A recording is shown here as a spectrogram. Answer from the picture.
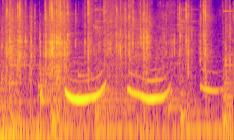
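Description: Crinkly plastic blind bag being torn and pulled open by hand. In the middle a voice makes two short sounds that dip and rise in pitch.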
